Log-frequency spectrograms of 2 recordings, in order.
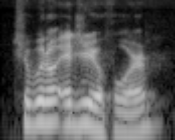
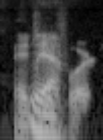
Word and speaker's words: Ejiofor: So, Chiwetel Ejiofor. Wait up. I said your words. Quickly, I said your words. I think you got his last name right at least. Ejiofor. Ejiofor.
